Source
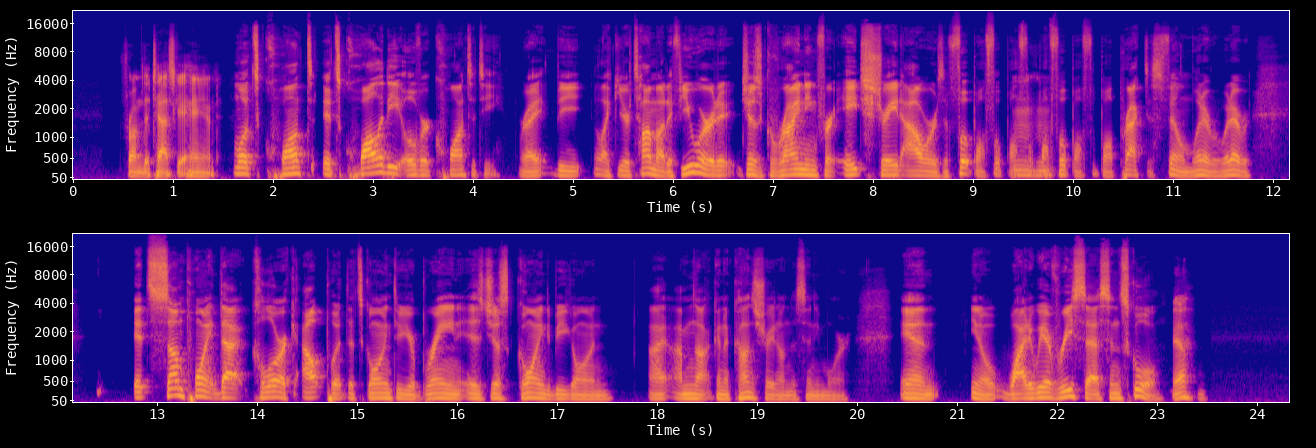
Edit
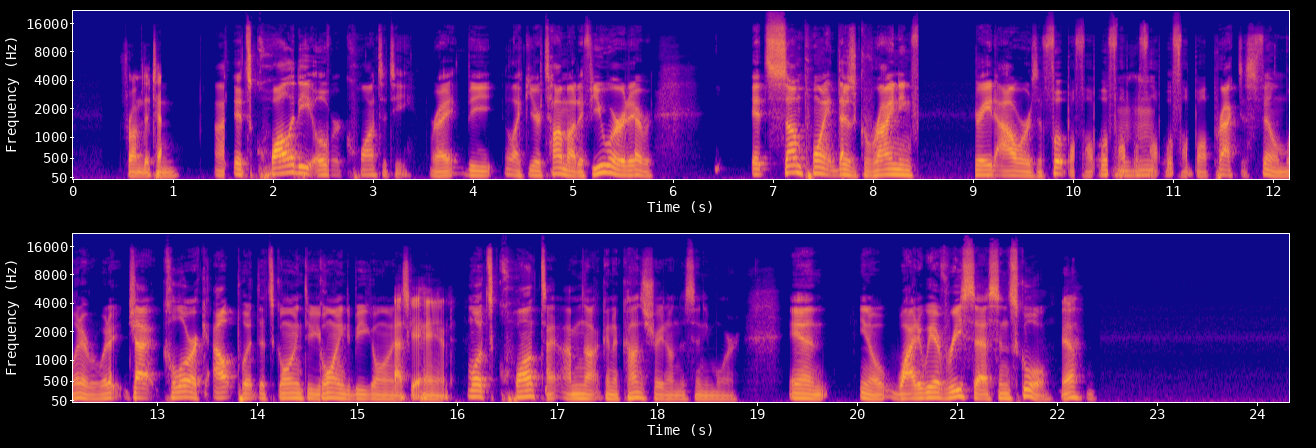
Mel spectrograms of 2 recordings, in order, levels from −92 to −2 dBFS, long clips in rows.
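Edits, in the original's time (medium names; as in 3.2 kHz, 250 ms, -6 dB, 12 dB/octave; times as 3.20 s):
0.88–2.40 s: swap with 17.38–18.01 s
3.45–4.06 s: fade in, from -21.5 dB
6.51–6.76 s: swap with 11.60–13.68 s
7.51–8.09 s: room tone
9.07–10.20 s: reverse
15.52–16.63 s: delete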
